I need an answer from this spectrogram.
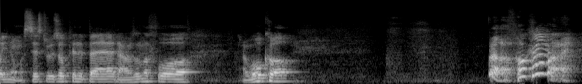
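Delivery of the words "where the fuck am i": high startled yell of confusion; a panicked squeak, no idea where you are; shocked waking. Retold or imitated. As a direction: blurt it out, suddenly lost. Waking up confused in dad's bed.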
